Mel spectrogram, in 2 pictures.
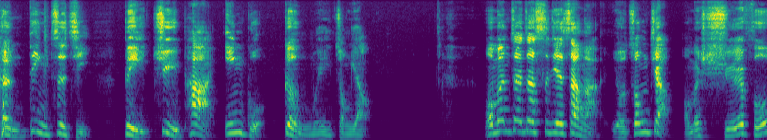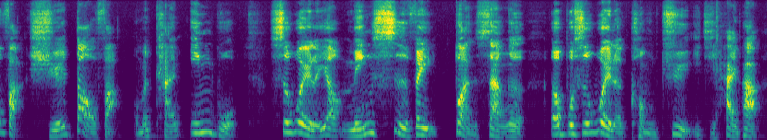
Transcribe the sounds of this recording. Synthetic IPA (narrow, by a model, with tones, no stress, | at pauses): kʰə˨˩nt̪i˥˧ŋt͡sɹ̩˥˩t͡ɕi˨˩˦ | pi˨˩t͡ɕy˥˧pʰa˥˩i˥ŋkwɔ̰˧˩˦kə˥˩ŋwe˧˥ɪt͡sʊ˥˧ŋjɑ̰˥˩ʊ | wɔ˨˩mə˨˦nt͡sa˥˧ɪʈ͡ʂɤ˥˧ʂɻ̩˥˧t͡ɕjɛ˥˧ʂɑ˥˩ŋɐ̰˩jo˨˩ʊt͡sʊ˥ŋt͡ɕjɑ˥˩ʊwɔ˨˩mə˦nɕɥɛ˧˥fɔ˧˥fa̰˨˩ɕɥɛ˧˥t̪ɑ˥˩ʊfa̰˨˩˦wɔ˨˩mə˨˦nt̪ʰa˧˥ni˥nkwɔ̰˧˥ | ʂɻ̩˥˧we˥˩ɪlə˩jɑ˥˩ʊmi˧˥ŋsɹ̩˥˧fe˥ɪt̪wa˥˧nsa˥˧nə˥˩ | ə˞˧˥p̬u˧˥ʂɻ̩˥˧we˥˩ɪlə˩kʰʊ˨˩ŋt͡ɕy˥˩ḭ˨˩t͡ɕi˧˥xa˥˧ɪpʰa̰˥˩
